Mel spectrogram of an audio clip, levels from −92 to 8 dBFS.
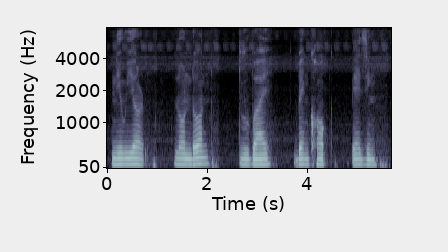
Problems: none marked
